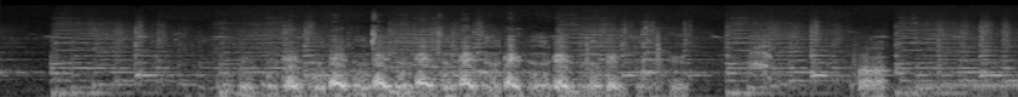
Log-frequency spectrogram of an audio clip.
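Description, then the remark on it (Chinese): A tiger roars loudly in several long, rumbling bursts, with deep growling pulses between short pauses and no other sounds. “不只有食草动物需要条纹的保护，百兽之王老虎也是条纹的经典代表。”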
